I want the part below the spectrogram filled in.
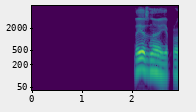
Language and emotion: Russian, neutral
